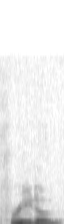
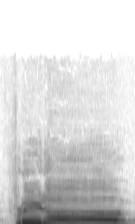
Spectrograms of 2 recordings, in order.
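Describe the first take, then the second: First: It is said plainly in a normal voice. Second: It is shouted like the Braveheart battle cry.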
